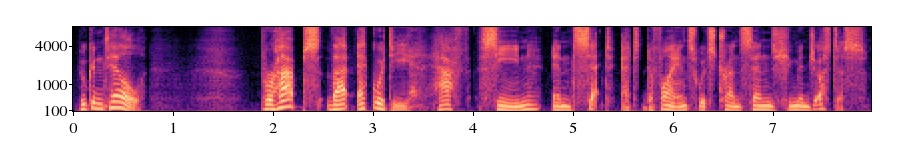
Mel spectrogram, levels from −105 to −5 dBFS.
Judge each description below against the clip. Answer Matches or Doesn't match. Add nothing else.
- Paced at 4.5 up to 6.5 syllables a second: Doesn't match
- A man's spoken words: Matches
